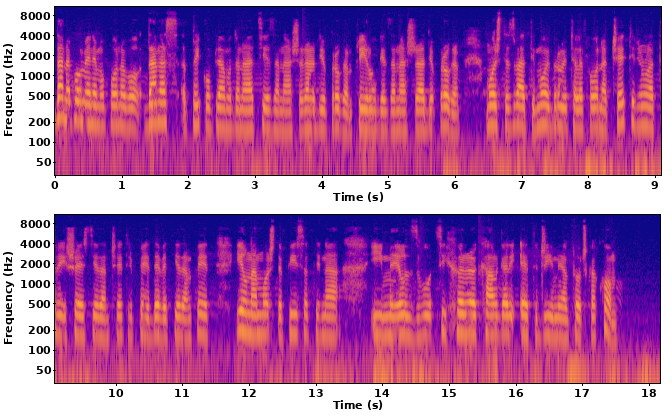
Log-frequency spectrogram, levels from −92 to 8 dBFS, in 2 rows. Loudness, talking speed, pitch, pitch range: -22 LUFS, 90 wpm, 165 Hz, 155-175 Hz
